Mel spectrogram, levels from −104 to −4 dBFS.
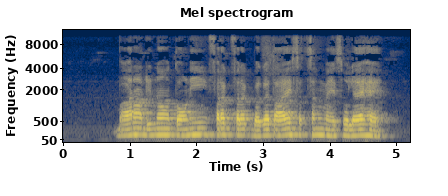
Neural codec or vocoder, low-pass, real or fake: none; 9.9 kHz; real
